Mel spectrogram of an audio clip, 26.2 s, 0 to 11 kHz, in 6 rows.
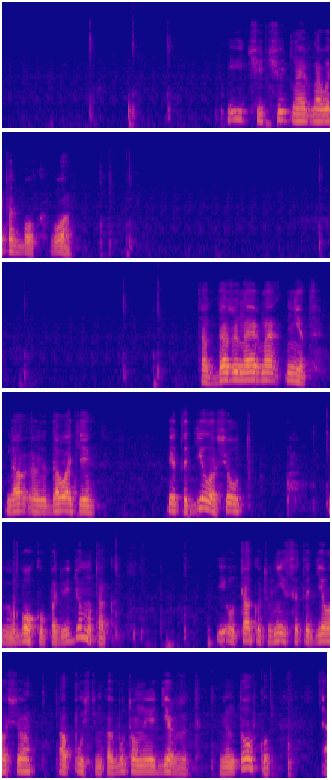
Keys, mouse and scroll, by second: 1.9 middle click, 3.7 r, 6.2-8.9 middle drag, 9.2-10.6 middle drag, 10.9-12.2 middle drag, 13.6 KP_5, 15.7 r, 17.8-19.2 middle drag, 19.4 middle click, 20.4 r, 23.2-24.9 middle drag, 25.5 click, 25.9-26.2 middle drag.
